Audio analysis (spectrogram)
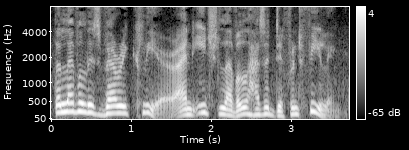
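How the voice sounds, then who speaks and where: A man's voice: on the high side, huge pitch swings, moderate pace, vocal fry, a little mellow, a little hiss or hum, voice pushed up, heavily acted. A man voicing a languid, knowing young woman magician in an audiobook. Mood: pleased, knowing.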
